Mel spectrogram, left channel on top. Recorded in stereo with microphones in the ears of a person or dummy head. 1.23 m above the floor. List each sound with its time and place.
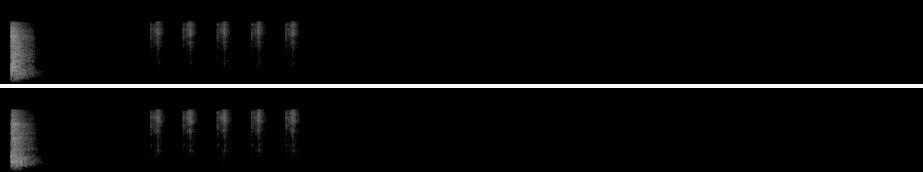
0.1 s a clap: 50° left (ahead or behind), 0.8 m
1.5 s a camera shutter: 5° left (ahead or behind), 0.7 m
